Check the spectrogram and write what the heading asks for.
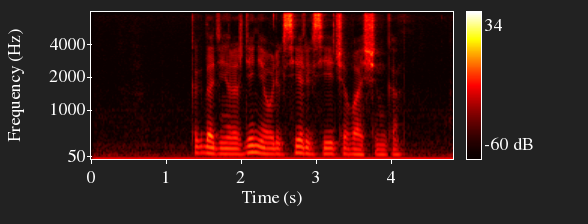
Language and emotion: Russian, neutral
